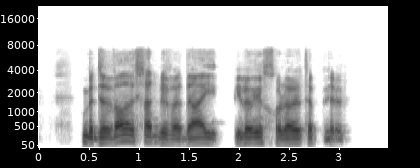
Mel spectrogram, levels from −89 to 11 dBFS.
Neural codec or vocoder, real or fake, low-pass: codec, 16 kHz, 2 kbps, FreqCodec, larger model; fake; 7.2 kHz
